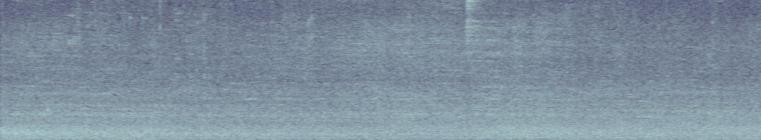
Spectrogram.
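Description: Double-stack intermodal freight train rolling past, its container well cars making a steady noise of steel wheels on rail.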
